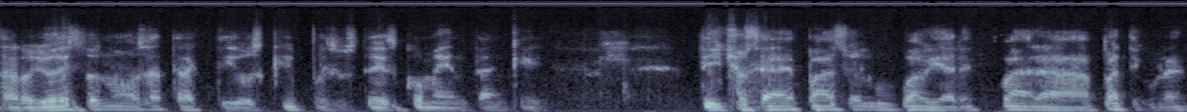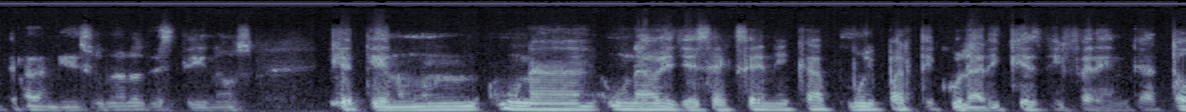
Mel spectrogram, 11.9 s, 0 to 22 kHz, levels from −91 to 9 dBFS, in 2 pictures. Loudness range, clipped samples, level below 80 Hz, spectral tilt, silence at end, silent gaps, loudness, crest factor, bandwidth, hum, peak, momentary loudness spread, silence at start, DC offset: 5 LU; under 0.1%; -50 dBFS; -4.5 dB/octave; 0 s; none; -24 LUFS; 16 dB; over 20 kHz; none; -8 dBFS; 10 LU; 0 s; under 0.1%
